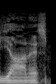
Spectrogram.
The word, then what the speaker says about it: Giannis: It's actually pronounced Giannis, but okay.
